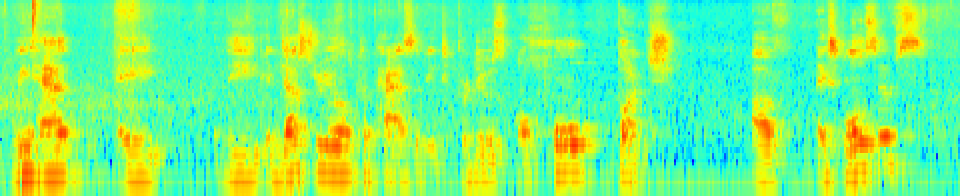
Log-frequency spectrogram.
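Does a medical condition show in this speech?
No.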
